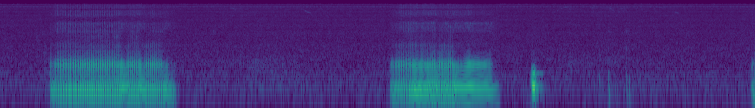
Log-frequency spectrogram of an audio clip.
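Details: Sleeping Chihuahua snoring loudly indoors: two long, rasping, droning snores, each over a second long and about three seconds apart, followed by a few faint clicks in a quiet room.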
